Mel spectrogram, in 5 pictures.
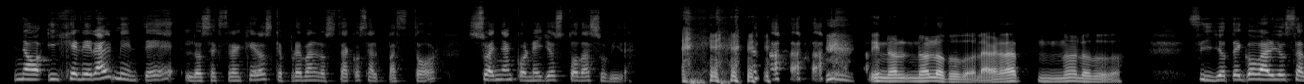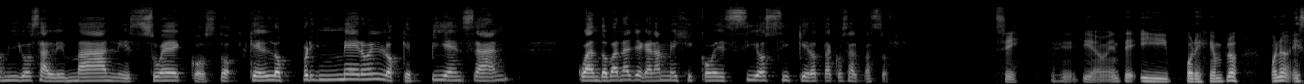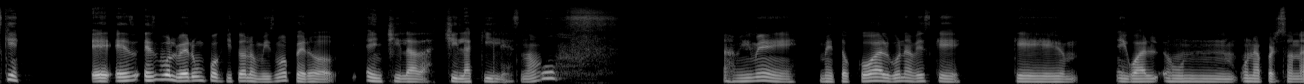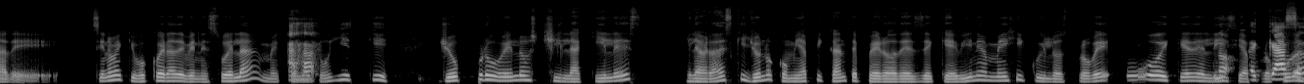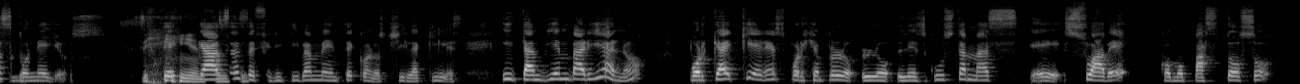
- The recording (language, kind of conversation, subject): Spanish, podcast, ¿Qué comida te conecta con tus raíces?
- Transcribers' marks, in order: laugh; laugh; teeth sucking; other background noise; laughing while speaking: "Sí"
